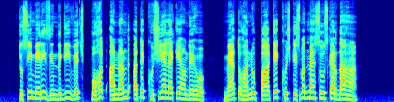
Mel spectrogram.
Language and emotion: Punjabi, happy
